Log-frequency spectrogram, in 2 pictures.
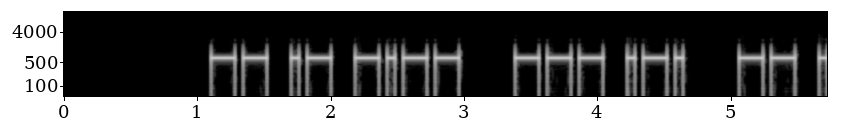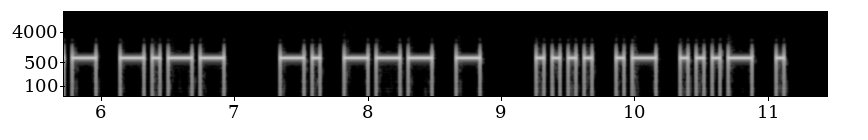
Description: Morse code, heard as a keyed tone, about 20 wpm, 700 Hz. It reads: MAY OR MAY NOT HAVE
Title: Sets of 5 Words Encore2 20wpm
